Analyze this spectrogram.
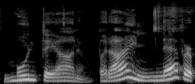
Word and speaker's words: Munteanu: It is meant to be in Romanian pronounced with that U the way it is. Monteanu, but I never pronounced it that way. I pronounce it Monte.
